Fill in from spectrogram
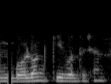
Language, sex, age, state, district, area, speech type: Bengali, male, 45-60, West Bengal, Dakshin Dinajpur, rural, conversation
